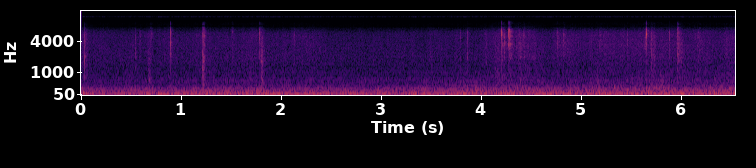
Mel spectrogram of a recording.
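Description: A car rolls along a highway section of uneven paver blocks on the Mumbai–Goa route, giving a steady low road rumble with faint bumps and clatter throughout, no speech.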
